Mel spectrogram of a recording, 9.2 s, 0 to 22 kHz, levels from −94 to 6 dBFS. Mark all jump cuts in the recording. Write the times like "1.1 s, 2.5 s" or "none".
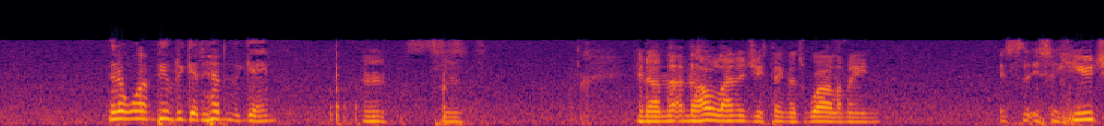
4.0 s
